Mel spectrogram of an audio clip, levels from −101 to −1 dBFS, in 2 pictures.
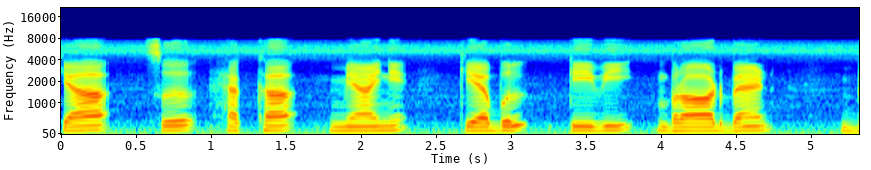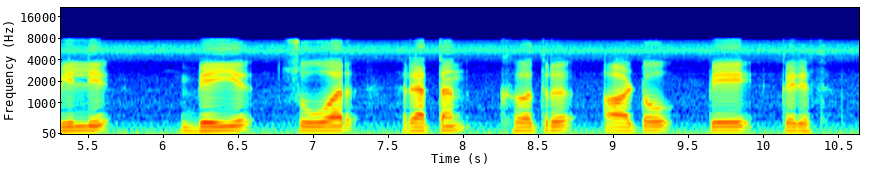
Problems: none marked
